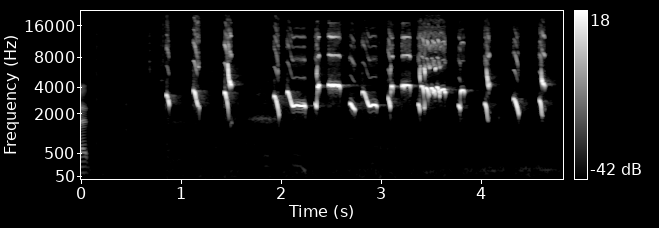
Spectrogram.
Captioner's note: mimics Fantail chirping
